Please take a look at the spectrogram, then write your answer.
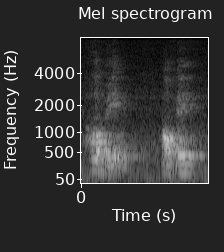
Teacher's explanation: the voicing switches on for the vowel and continues through the consonant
